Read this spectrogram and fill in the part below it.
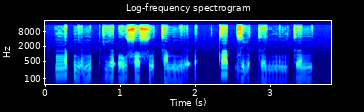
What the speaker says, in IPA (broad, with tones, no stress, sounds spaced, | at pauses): ŋ a˦˥ t̚ n ḭ˧˨ ə̯ n ə˦˥ p̚ k i˧ ə̯ ʔ o˨˦ w s ɔ˧ s ṵ˧˨ ə̯ k a˧ m n ɨ̰˧˨ ə̯ ʔ | t̪ a˦˥ t̚ z ḭ˧˥ ə̯ k ə˨˩ j ŋ ə˨˩ n k ə˧ n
